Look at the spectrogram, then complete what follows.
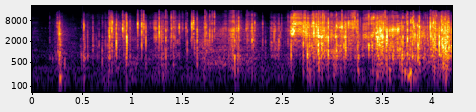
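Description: Foil wrapper of a 2012-13 Fleer Retro hockey card pack crinkling and tearing as it is opened by hand: scattered crackles at first, then denser, louder crinkling over the last second and a half.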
